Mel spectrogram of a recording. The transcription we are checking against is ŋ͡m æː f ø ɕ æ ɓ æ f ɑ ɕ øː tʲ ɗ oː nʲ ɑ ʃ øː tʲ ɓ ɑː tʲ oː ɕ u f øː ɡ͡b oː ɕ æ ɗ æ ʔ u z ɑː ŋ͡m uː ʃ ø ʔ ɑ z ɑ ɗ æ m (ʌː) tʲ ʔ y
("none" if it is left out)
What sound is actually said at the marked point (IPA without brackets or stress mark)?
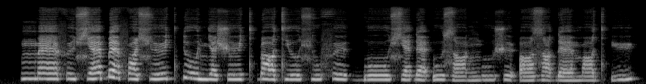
ɑː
